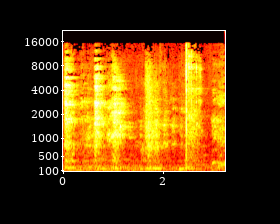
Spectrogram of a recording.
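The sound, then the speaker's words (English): A marble is pushed into a bottle of marble lemonade: bursts of hissing fizz rise and fade, broken by one sharp glassy click and faint clinks. “It's going fizzy now. Wow. There's a marble in my drink.”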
